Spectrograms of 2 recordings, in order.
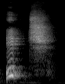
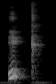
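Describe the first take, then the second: First: The word ends in a tch sound. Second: The word ends in a hard k sound. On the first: "So we don't say itch" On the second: "not that hard k sound"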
